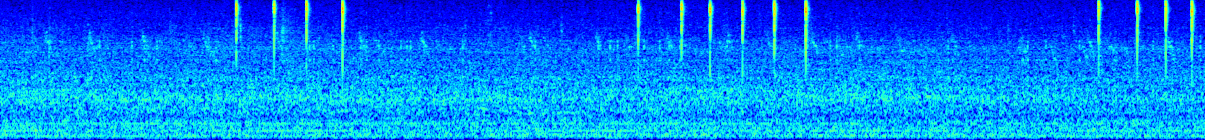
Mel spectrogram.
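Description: Male Platypedia putnami cicada wing-clicking, its mating call: three groups of sharp, dry, high-pitched clicks, about three a second, four in the first group, six in the second and a further run near the end. A steady low rumble runs underneath.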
